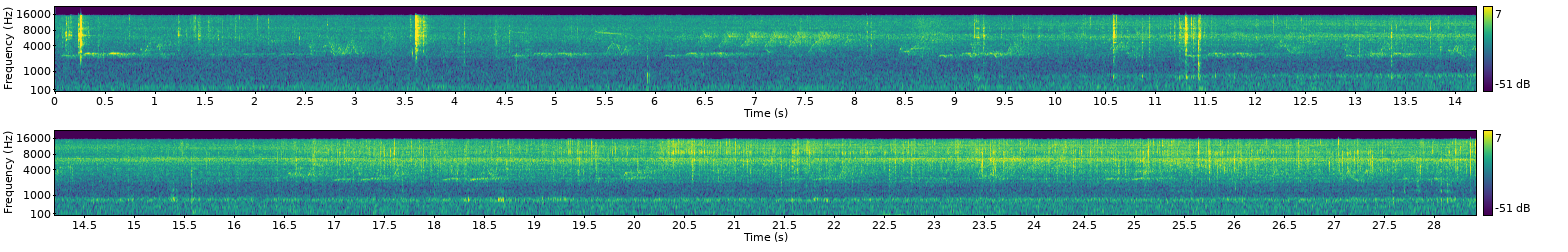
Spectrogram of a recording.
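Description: Shredded hash browns sizzling in a frying pan over a running MSR WhisperLite camp stove. The sizzle grows louder in the second half, with a few sharp clicks of the spatula against the pan.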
